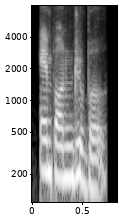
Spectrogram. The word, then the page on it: Imponderable: Indian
